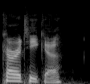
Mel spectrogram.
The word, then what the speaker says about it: Karateka: And Fifth Dream says, did just say I can pronounce it Karateka? Yes, that is an improvement. Like, if you watch the making of Karateka, or Karateka, however you want to say it, they actually have a, like, 1-minute video with Jordan Mechner saying you can pronounce it however you want.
